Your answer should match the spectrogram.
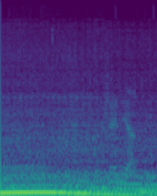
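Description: A classic collector car drives past near Talmont-Saint-Hilaire, its engine a loud low drone that slowly fades as it moves away, with voices partly over it.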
